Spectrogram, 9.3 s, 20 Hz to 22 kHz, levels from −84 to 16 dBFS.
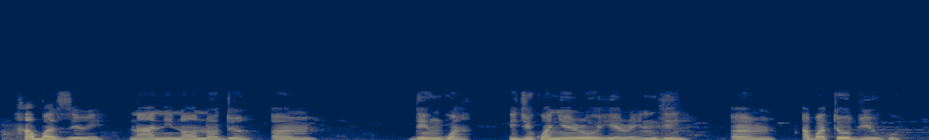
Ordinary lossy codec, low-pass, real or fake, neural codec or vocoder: none; none; real; none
